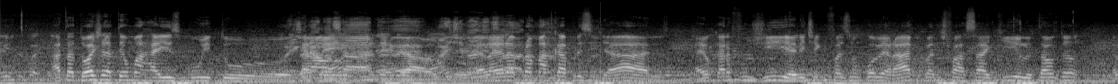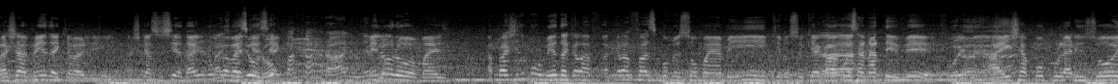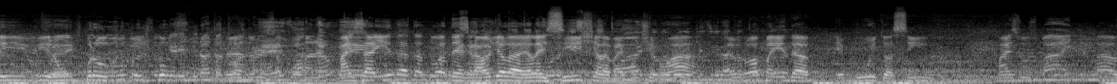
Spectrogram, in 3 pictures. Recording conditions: busy venue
